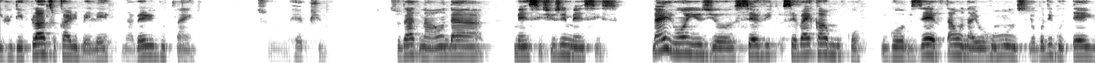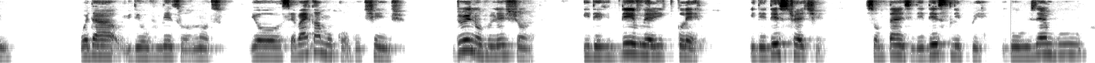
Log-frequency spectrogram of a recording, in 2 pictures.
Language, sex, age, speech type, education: Nigerian Pidgin, female, 30-45, spontaneous, tertiary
